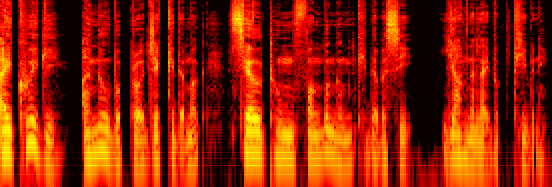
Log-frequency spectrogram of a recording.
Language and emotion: Manipuri, sad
